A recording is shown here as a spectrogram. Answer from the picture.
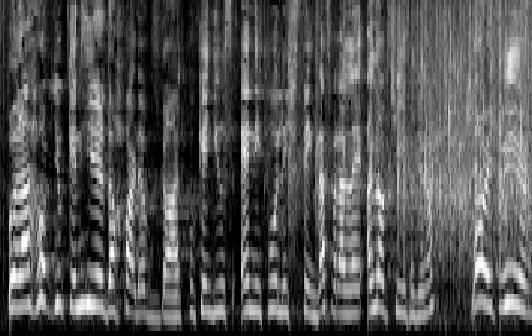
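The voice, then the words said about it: Heavy accent, fast talking. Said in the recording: “I talk a lot and I'm talk fast. And with a heavy accent,”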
